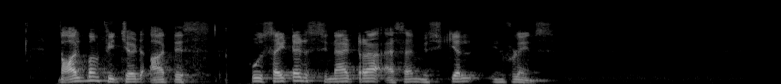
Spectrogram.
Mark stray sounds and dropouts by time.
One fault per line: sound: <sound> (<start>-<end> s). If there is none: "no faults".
no faults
